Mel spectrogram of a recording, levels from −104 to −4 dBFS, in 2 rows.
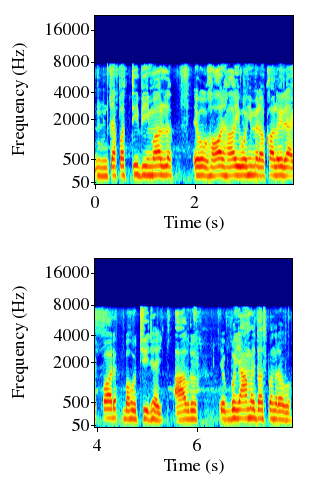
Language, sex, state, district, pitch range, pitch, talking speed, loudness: Bajjika, male, Bihar, Vaishali, 160-175 Hz, 170 Hz, 135 wpm, -21 LUFS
